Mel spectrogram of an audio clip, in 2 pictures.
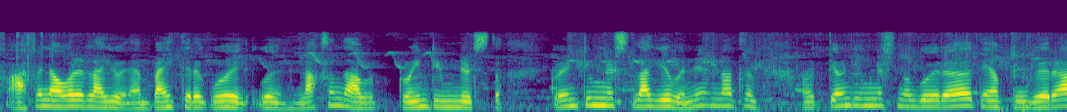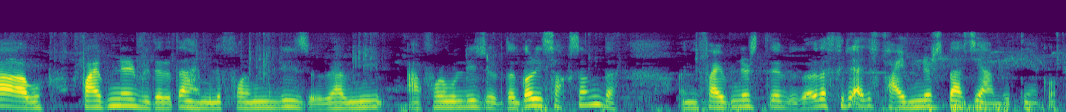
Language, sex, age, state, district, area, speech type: Nepali, female, 30-45, West Bengal, Alipurduar, urban, spontaneous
